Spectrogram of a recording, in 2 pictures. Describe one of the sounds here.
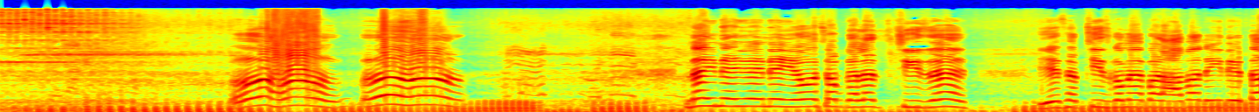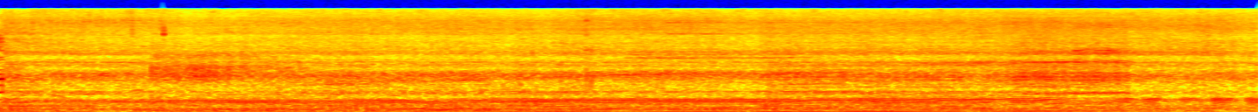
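A motorcycle engine hums steadily and revs up at times.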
